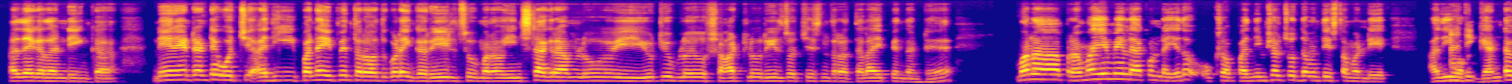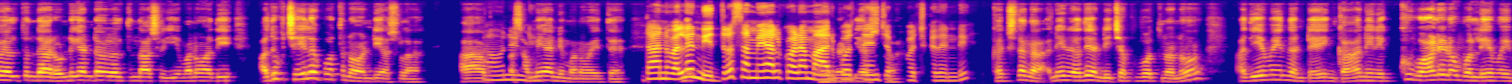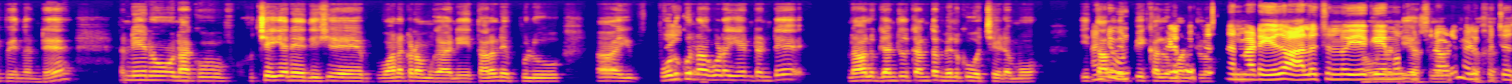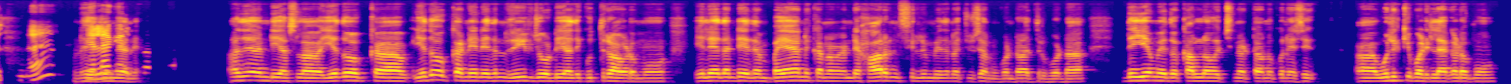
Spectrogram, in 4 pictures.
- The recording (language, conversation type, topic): Telugu, podcast, మీ ఇంట్లో తెర ముందు గడిపే సమయానికి సంబంధించిన నియమాలు ఎలా ఉన్నాయి?
- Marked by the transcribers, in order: chuckle; in English: "రీల్"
